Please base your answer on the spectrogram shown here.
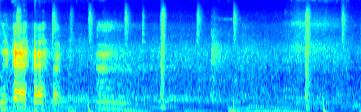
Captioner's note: laughs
